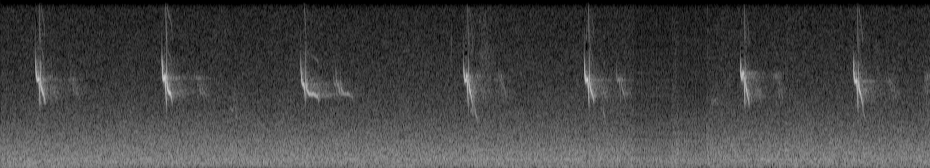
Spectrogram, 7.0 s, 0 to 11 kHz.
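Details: Verdin at Barstow Community College, Barstow, California, March 2015, giving a series of seven crisp, high-pitched chips, each a quick downward flick, repeated roughly once a second against constant faint background rumble.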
